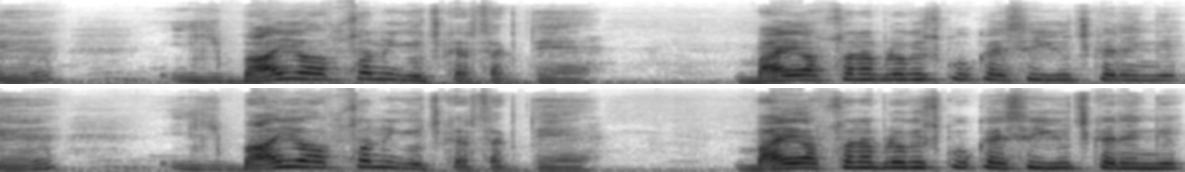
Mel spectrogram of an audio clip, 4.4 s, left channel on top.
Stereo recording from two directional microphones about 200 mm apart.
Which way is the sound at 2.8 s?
35° right (ahead or behind).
